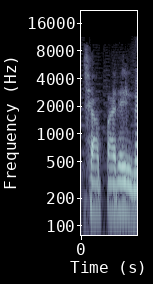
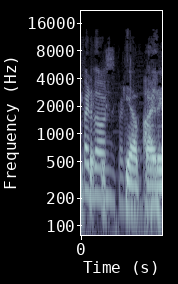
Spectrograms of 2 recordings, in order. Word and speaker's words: Schiaparelli: No se dice Schiaparelli. – Perdón. – Schiaparelli. Ay, pobre Laurita, que no sabe italiano.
